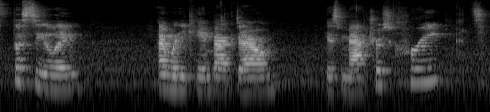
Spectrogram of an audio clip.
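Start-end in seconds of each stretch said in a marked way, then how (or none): 3.2-4.8 slow narration. A narrator's reading. Storybook sound effect narration.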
